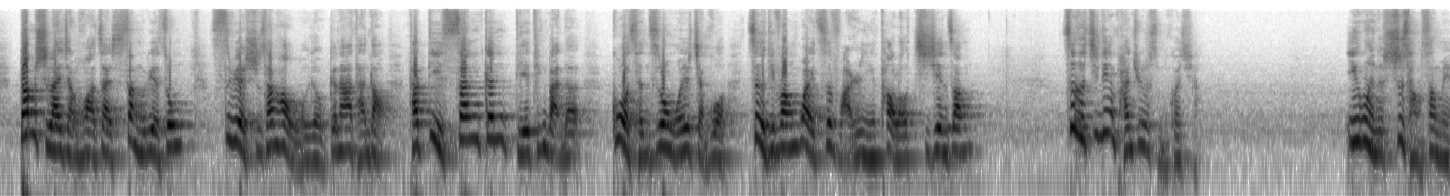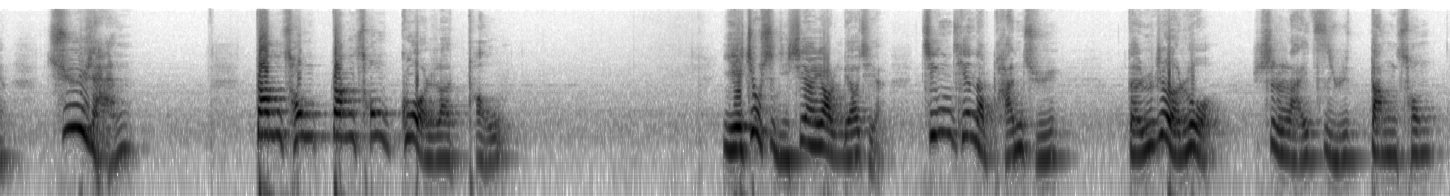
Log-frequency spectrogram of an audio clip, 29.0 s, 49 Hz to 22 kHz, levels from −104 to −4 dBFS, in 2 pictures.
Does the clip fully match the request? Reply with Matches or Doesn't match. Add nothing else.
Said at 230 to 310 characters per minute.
Doesn't match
